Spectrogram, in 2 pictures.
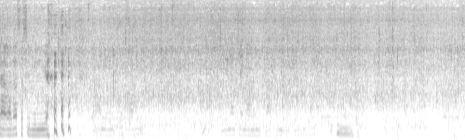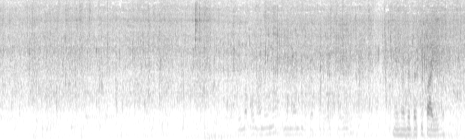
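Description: A shoal of milkfish splashing and churning at the water surface as they feed under a pond feeder: a steady, rushing splash like running water.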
